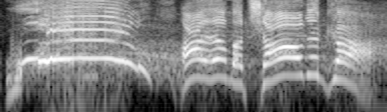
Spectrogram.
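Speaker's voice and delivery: high whoop, then slow loud declaration; exuberant, stretched-out high shout; rallying group shout. Shown as a demonstration. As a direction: lead the crowd in a wrestler-style proclamation. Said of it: "On the count of three".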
